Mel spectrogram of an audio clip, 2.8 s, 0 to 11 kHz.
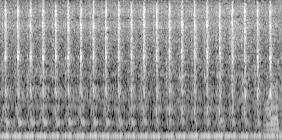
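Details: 2022 Ford F-250 7.3L at steady idle: a hard, even ticking knock about four times a second. The cause was a stuck hydraulic lifter with a loose rocker and a failed roller, which damaged the camshaft.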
